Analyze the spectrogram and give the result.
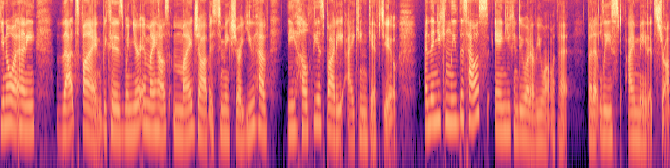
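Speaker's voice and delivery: usual speaking voice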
